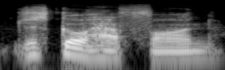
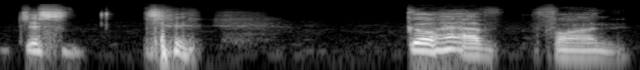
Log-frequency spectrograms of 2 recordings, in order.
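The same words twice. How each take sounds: First: Said in the usual way. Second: Laughing. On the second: Real, not acted. Repeats the advice, laughing.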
